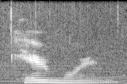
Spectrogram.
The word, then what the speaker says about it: Kaer Morhen: We're nearing Kaer Morhen. Kaer Morhen. So the H is silent.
